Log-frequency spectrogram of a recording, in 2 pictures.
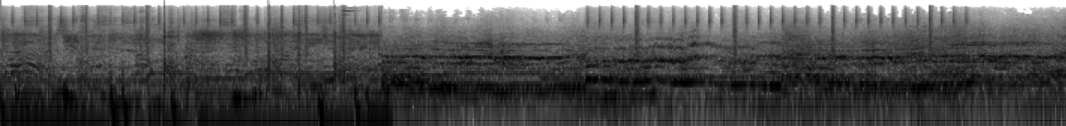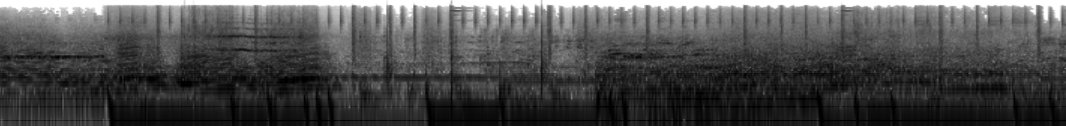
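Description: A car doing a burnout in front of a crowd: engine revving and tyres squealing, mixed with music that has a heavy bass line, which drops out for stretches.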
